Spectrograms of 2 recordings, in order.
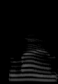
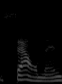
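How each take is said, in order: First: The name is pronounced as "Salom". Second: The name is pronounced as "Salmon". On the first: The speaker calls it right. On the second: The speaker calls it wrong.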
